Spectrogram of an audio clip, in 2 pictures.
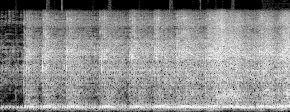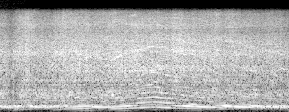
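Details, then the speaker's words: Yamaha Fino automatic scooter revved on the stand after CVT work: pitch rises and falls smoothly, and the earlier crackling "kretek" from the CVT is gone; road test still pending. "is okay, you can no longer hear the banging sound, Bro, and now we just have to try the road test."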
